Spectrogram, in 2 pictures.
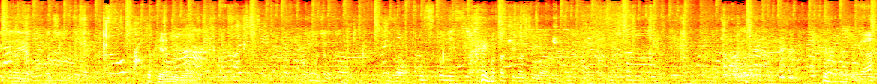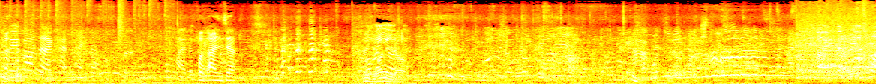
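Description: A crowd of people chatters all around indoors.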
